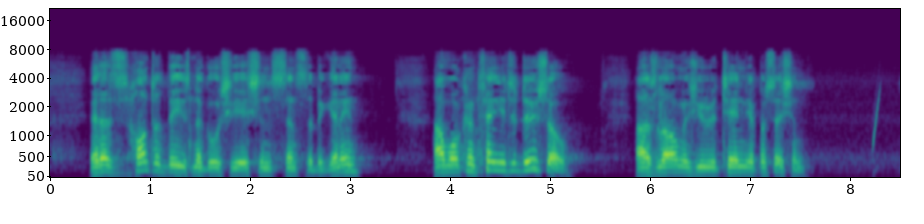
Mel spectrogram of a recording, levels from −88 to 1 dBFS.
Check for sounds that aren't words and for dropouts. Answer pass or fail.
fail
